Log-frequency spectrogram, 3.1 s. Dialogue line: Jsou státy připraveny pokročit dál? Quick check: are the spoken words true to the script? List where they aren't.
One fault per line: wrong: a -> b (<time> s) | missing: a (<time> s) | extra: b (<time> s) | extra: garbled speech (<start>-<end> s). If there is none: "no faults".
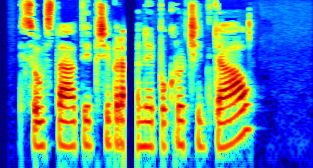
no faults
